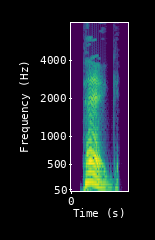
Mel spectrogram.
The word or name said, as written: peg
